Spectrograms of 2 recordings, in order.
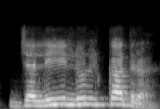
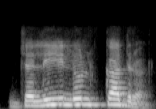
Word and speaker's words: جلیل القدر: ملے گا، اور الف لام میں لام کی آواز خاموش نہیں رہے گی کیونکہ لام کے بعد قاف حرف قمری ہے۔ جب الف لام کے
